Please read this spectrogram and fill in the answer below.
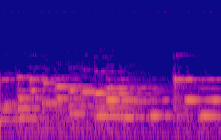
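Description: Grand piano played solo: a quick passage high in the treble, with one high note struck again and again among the moving notes.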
